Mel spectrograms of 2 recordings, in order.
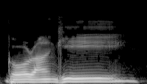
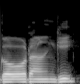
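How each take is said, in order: First: The final i vowel is long. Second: The final i vowel is short. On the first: The speaker calls it wrong. "So it's not Gaurangi" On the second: The speaker calls it right. "They're all short"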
